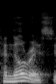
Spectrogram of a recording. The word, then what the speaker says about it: Tenoris: They are from a company called Tenoris, if I pronounce that correctly. – You got it.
